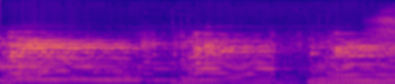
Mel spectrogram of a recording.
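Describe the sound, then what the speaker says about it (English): An instrument played through a chorus effect pedal, producing a shimmering, doubled, slightly distorted sustained tone that shifts through a few held notes, with no talking. "we're going to switch over to the chorus"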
